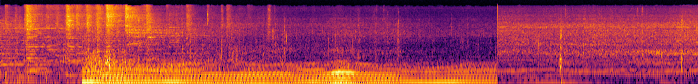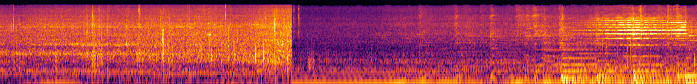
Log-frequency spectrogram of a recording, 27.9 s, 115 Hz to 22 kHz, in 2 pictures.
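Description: Jeep Wrangler engines crawling over a rocky dirt trail, mixed with background music. The sound changes abruptly about 2, 10 and 20 seconds in, loudest and steadiest in the first stretch with a short rise in pitch partway through.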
